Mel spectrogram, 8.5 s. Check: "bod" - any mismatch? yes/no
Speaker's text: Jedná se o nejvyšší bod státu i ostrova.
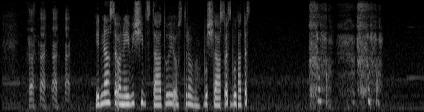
yes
